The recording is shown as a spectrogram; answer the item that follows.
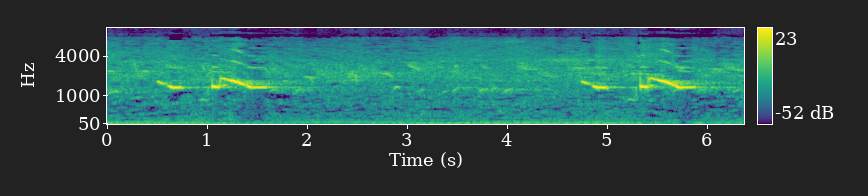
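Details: In the wild, a pair of black-naped orioles feeds its young. Two bouts of mellow, liquid whistled notes come about four seconds apart, each a short note followed by a longer sliding slur, over faint background hum.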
